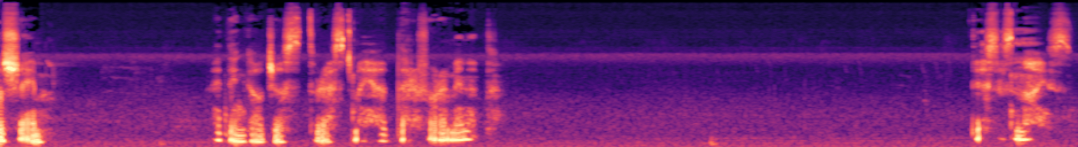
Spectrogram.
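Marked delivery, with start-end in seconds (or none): 2.2-10.7 soft quick whisper close to the ear. Acted. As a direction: breathe it right into their ear.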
